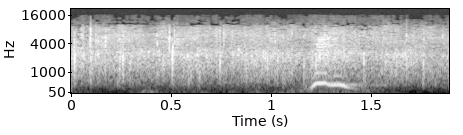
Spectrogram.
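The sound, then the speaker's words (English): Hand clapping from a church audience giving praise during a sermon, a quiet, even patter of many hands with a brief voice call rising over it midway. “Let's just stop right there and give the Lord a hand clap of praise right there.”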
